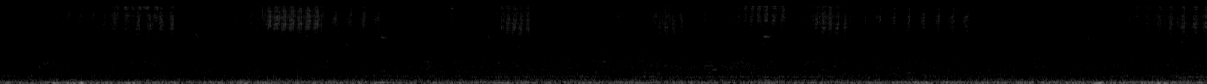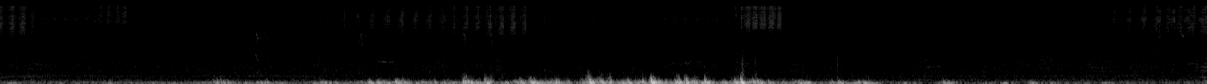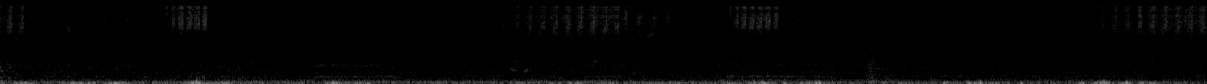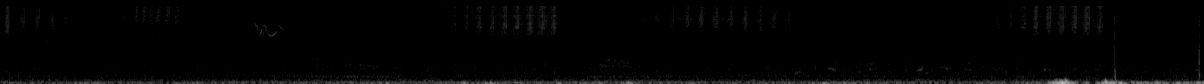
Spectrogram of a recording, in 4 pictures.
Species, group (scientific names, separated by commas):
Pseudochorthippus parallelus, Orthoptera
